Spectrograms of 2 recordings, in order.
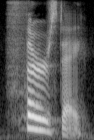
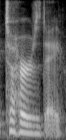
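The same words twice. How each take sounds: First: The word begins with a th sound. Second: The word begins with a t sound. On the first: The speaker calls it right. "This one has more of a th" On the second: The speaker calls it wrong. "it doesn't sound exactly like a T. We don't say Thursday"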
